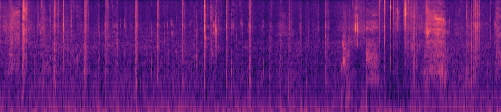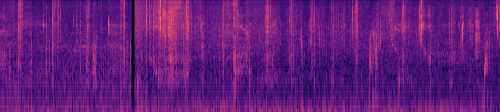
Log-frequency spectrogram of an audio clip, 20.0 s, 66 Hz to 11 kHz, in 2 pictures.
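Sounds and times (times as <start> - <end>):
crunchy bites and chewing: 0.0 - 20.0.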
